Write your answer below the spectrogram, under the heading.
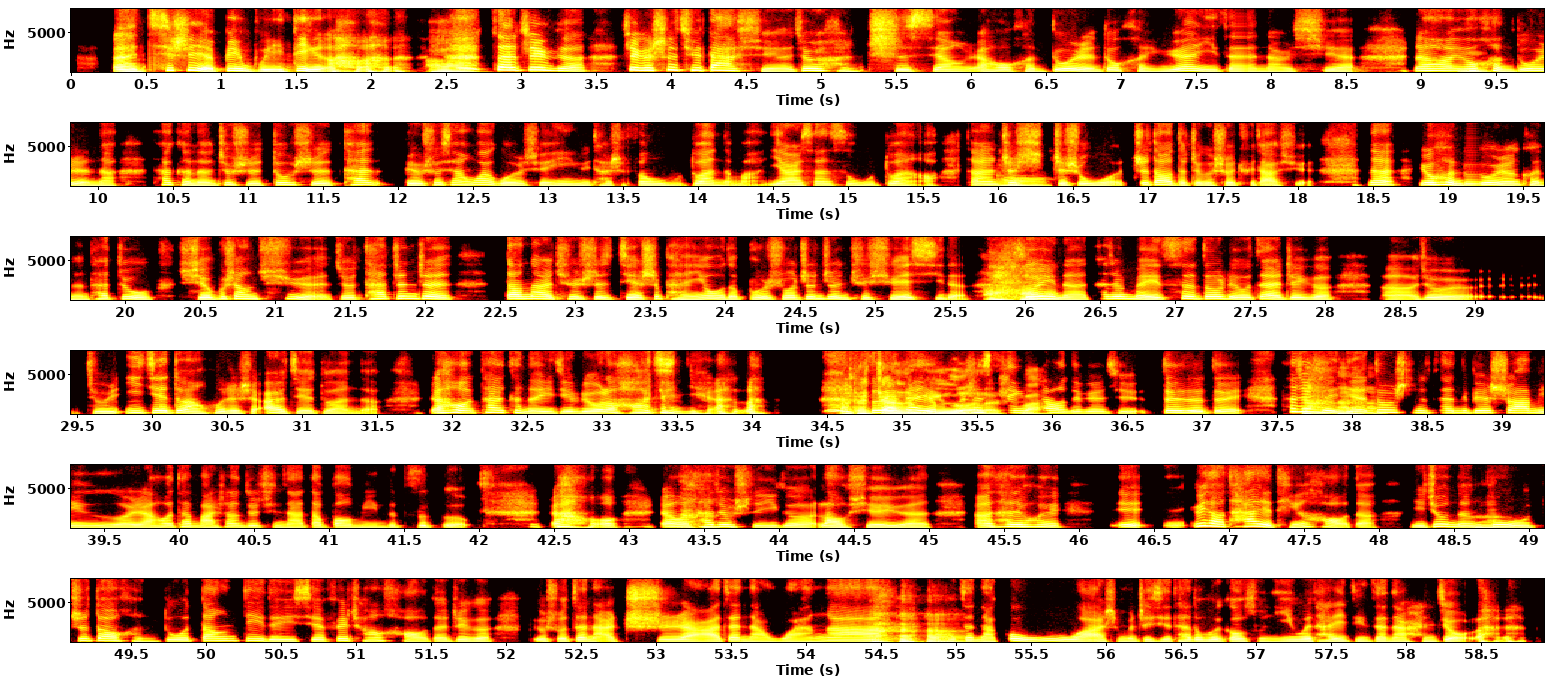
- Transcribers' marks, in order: laughing while speaking: "定啊"; laugh; other background noise; laugh; laughing while speaking: "好几年了，所以他也不是"; laugh; laughing while speaking: "然后"; laugh; laugh; laughing while speaking: "了"
- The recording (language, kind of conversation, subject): Chinese, advice, 搬到新城市后感到孤单怎么办？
